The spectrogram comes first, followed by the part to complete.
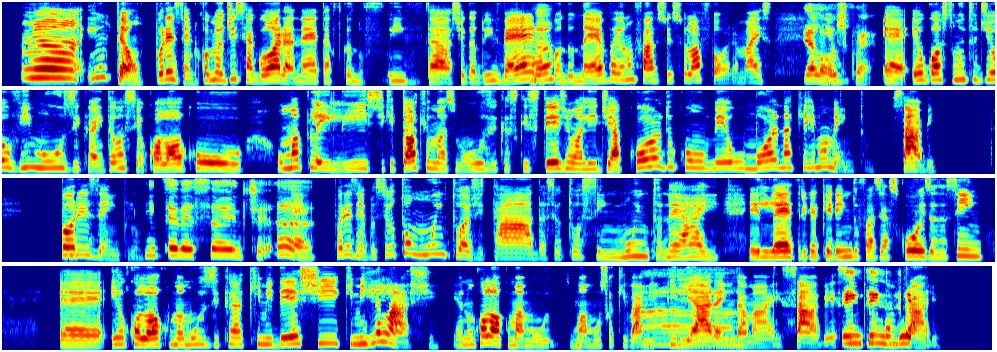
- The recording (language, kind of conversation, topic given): Portuguese, podcast, Como você encaixa o autocuidado na correria do dia a dia?
- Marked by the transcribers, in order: tapping; drawn out: "Ah"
